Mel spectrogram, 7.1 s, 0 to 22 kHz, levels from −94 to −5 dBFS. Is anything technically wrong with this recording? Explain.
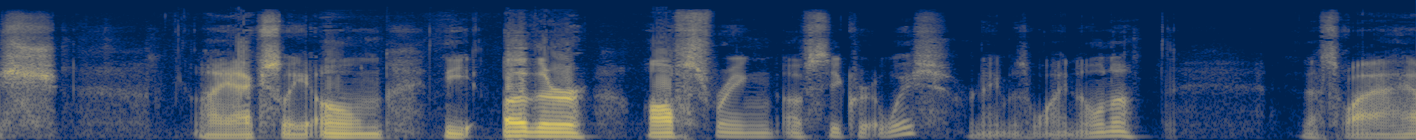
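Yes. The speech has two related faults: microphone overload on the loudest moments, and the microphone volume stepped down twice in sudden drops.

Microphone overload occurs at 1.19–1.24 s, 2.53–2.86 s and 3.27–3.35 s. The likely cause is input gain set so high that the peaks exceed the converter's ceiling, by about 4 dB, about 7 dB and about 4 dB respectively. The tops of those waveforms are flattened, with only a small share of samples affected in the first event and a few percent in the other two. This produces a harsh, crackling edge on those syllables.

The microphone volume is stepped down at 2.55 s by about 3 dB and at 3.54 s by about 8 dB. The likely cause is the call software detecting the clipping and reducing the device's input level in a single jump rather than a smooth fade. The first step lands inside the 2.53–2.86 s overload. 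The second follows shortly after the 3.27–3.35 s one. Each time, the speech and the background noise fall together abruptly.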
